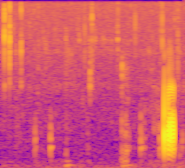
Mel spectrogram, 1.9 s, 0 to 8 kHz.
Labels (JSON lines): {"label": "biophony, knock croak", "recorder": "SoundTrap 300"}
